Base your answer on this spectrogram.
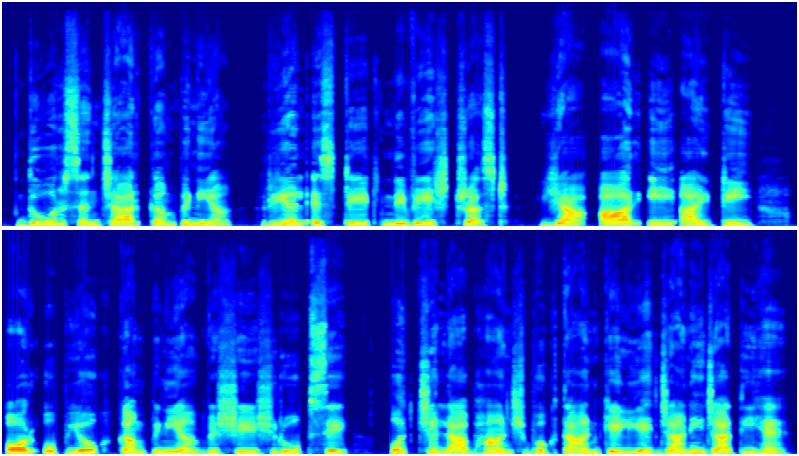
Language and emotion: Hindi, neutral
